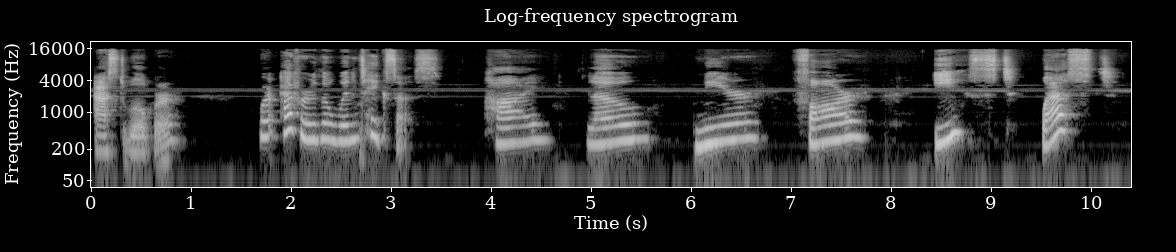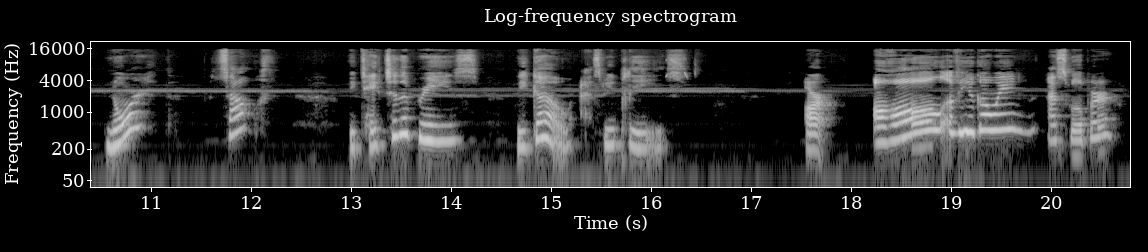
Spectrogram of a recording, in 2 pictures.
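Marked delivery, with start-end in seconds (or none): 1.7-16.4 high little spider voice; word after word, lightly pitched up high; breezy baby spider. A narrator's reading. Departing spiderling answers Wilbur, carefree. 17.5-19.8 high, loud, drawn-out dismay; dismayed young pig. A narrator's reading. Wilbur asks the departing spiders, dismayed.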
